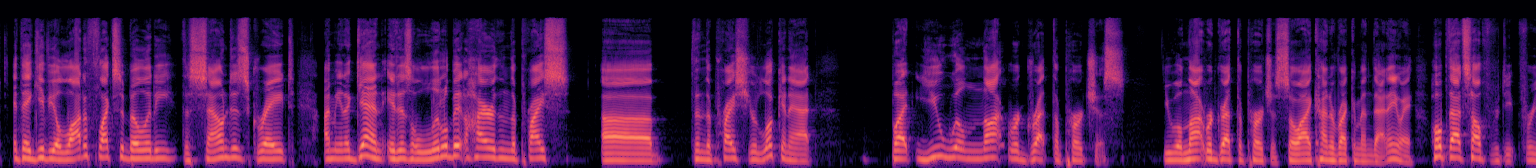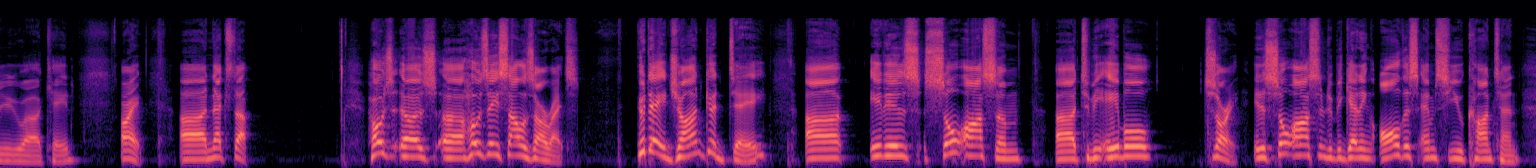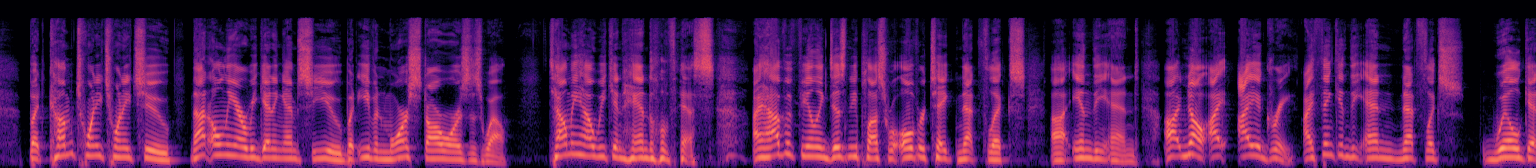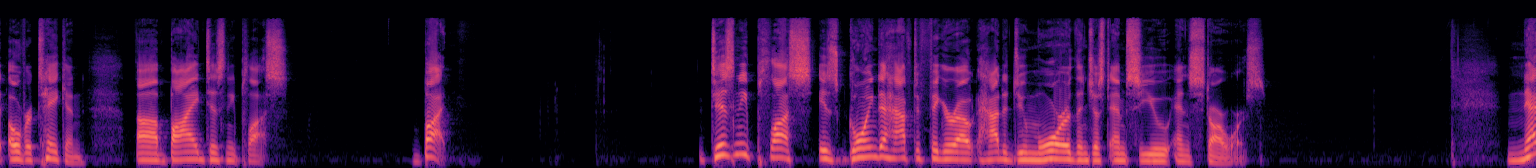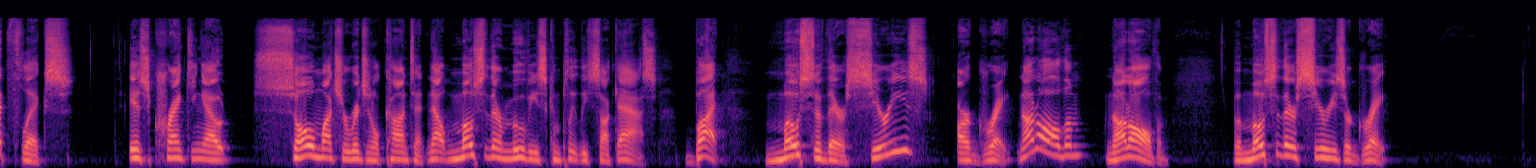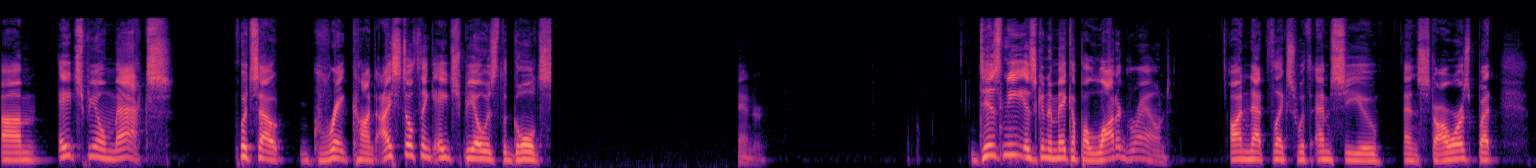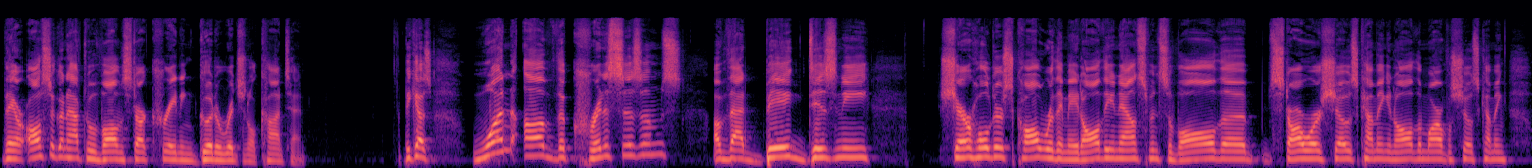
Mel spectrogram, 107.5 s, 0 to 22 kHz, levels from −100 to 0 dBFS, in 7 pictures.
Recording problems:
audio cutting out; at 1:22 for 2 s

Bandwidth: 14.5 kHz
